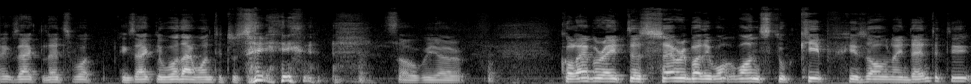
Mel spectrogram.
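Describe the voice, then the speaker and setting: Speaking with a non-native accent, a man talks at a moderate pace and medium pitch with ordinary pitch variation and long, frequent pauses. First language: not English. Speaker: animation festival director. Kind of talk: panel discussion. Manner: halting.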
